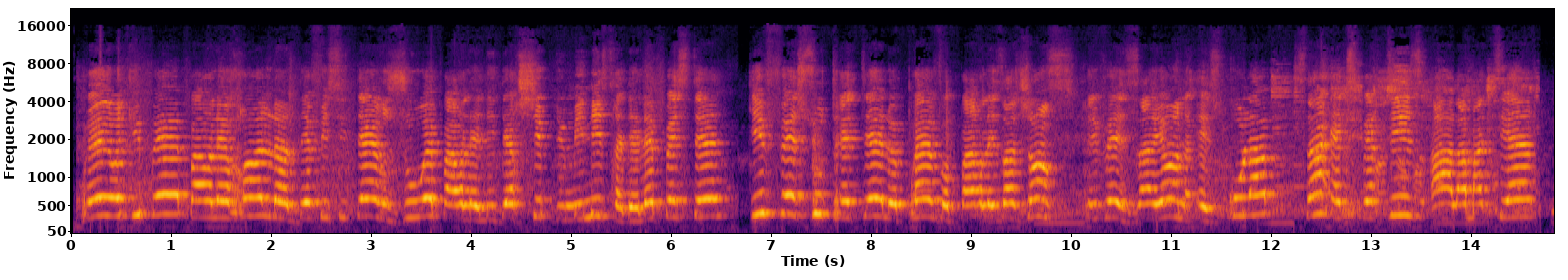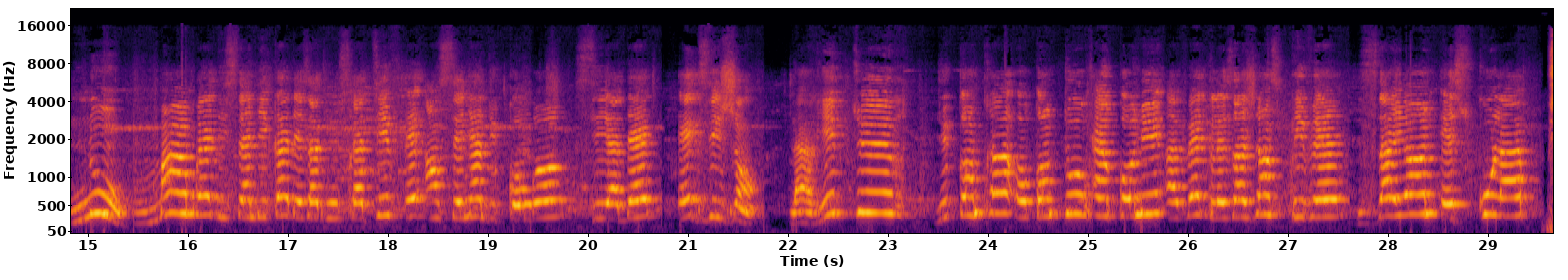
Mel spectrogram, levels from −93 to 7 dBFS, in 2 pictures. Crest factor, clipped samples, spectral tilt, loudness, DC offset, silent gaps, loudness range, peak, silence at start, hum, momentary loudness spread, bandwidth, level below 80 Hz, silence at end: 14 dB; under 0.1%; -1 dB/octave; -14 LUFS; under 0.1%; none; 2 LU; 0 dBFS; 0.05 s; none; 8 LU; 14 kHz; -66 dBFS; 0 s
